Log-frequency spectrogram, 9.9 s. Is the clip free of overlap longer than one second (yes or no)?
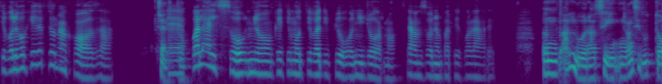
yes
